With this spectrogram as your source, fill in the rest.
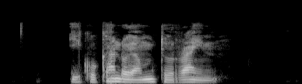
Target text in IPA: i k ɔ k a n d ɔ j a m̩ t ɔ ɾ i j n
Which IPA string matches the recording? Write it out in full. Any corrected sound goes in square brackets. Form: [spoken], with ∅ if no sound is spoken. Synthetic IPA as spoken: i k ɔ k a n d ɔ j a m̩ t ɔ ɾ [a] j n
